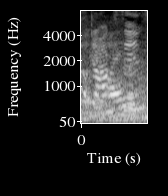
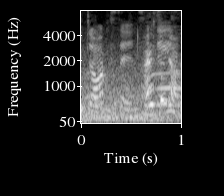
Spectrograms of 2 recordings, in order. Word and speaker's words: dachshund: Like wiener dogs, dachshunds, which we say dachshunds.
